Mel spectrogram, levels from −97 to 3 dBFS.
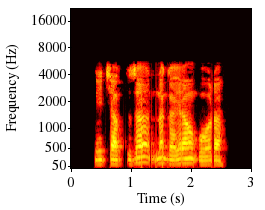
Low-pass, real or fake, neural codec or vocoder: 5.4 kHz; real; none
